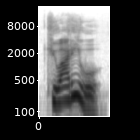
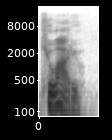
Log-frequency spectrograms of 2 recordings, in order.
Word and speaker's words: Chiuariu: Astfel se pronunță Tudor Chiuariu în loc de Tudor Chiuariu,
